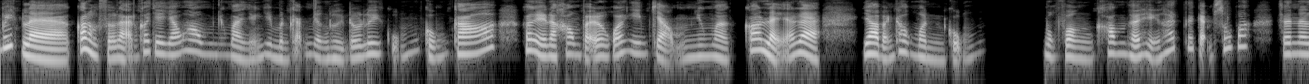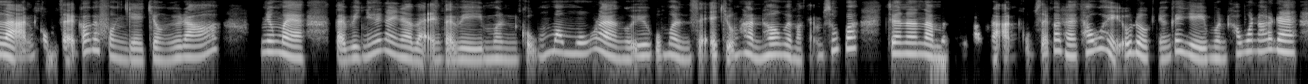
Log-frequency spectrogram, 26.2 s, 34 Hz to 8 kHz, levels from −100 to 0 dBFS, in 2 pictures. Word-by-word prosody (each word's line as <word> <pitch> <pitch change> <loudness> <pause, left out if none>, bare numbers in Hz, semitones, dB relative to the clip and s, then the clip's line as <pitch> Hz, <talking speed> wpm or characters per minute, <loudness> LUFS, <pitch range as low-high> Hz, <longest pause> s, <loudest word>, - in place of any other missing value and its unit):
biết 370 -3 +1
là 175 -6 +9
có 335 - +8
thật 235 -9 0
sự 185 - -2
là 185 - +4
anh - - +3
có 280 - -1
che 260 -3 -1
giấu 235 0 0
hông, 265 -6 -3
nhưng 230 -1 -13
mà 200 -2 +1
những 175 +4 -10
gì 230 - -7
mình 185 -3 -6
cảm 235 +5 -5
nhận 190 -4 -6
được 180 -1 -6
đôi 195 +1 -2
li 245 +1 -2
cũng 245 +8 -14
cũng 200 +3 -5
có. 250 +8 +6 0.3
Có 310 - +4
nghĩa 230 -8 +5
là 205 - +6
không 235 +1 -2
phải 185 - +5
là - - +5
quá 225 +4 +1
nghiêm 250 -3 -8
trọng, 195 -2 0
nhưng 210 +1 -8
mà 190 -4 +1 0.2
có 315 +1 +4
lẽ 220 -5 +5
là 255 -3 +7 0.4
do 245 0 +9
bản 180 -2 -2
thân 270 -4 -4
mình 180 -5 -4
cũng 225 +8 -9 0.6
một 210 -3 -7
phần 190 -4 -1
không 250 -1 -2
thể 195 -2 +4
hiện 185 -6 -5
hết 310 +7 -4
cái 345 - -6
cảm - - +1
xúc 355 +3 -6
á, 390 - -1 0.3
cho 245 0 +1
nên 245 -1 0
là 215 -2 +7
ảnh - - +4
cũng - - -8
sẽ - - +1
có 275 - -2
cái 310 - -4
phần 195 -5 -7
dè 165 -1 -6
chừng 170 +1 -7
vô 190 - -4
đó. 200 +4 -1 0.4
Nhưng 275 -1 -3
mà 200 -6 +4 0.3
tại - - +1
vì 190 +2 -6
như 210 +4 -9
thế 280 - -4
này 275 -6 -3
nè 190 -3 0
bạn, 165 +1 -1
tại - - -1
vì 170 -1 -4
mình 175 -1 -9
cũng - - -9 0.2
mong 265 -3 -2
muốn 250 +5 -6
là 245 -9 +4
người 180 -1 -8
yêu 220 +1 -3
của - - -8
mình 215 -6 -4
sẽ - - -7
trưởng - - -5
thành 225 -6 -1
hơn 230 +1 0
về 210 - -2
mặt 170 -3 -10
cảm 220 - -16
xúc 305 +7 -7
á, 345 - +4 0.3
cho 250 0 +2
nên 245 -1 +2
là 225 -2 +5
mình 185 -2 -7
hy - - -27
vọng - - -6
là - - +2
ảnh - - +2
cũng - - -20
sẽ - - -4
có 300 - -1
thể 215 -5 0
thấu 280 +5 -1
hiểu 255 -6 -2
được 245 -7 0
những 180 +2 -9
cái 285 -1 -3
gì 185 -6 0
mình 185 -1 -7
không 250 +1 -8
có 290 - 0
nói 290 +2 -2
ra. 280 -3 +4
225 Hz, 270 wpm, -24 LUFS, 190-260 Hz, 0.6 s, là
